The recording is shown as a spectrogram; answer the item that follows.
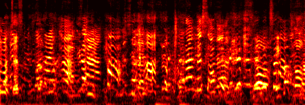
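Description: Speech only: people talking loudly, voices overlapping in lively group chatter.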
